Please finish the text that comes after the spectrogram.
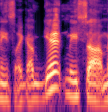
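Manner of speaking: ordinary delivery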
